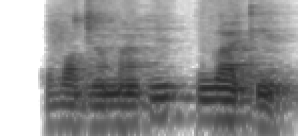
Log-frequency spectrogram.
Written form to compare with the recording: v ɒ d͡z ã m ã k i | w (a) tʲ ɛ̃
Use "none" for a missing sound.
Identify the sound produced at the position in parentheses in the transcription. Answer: a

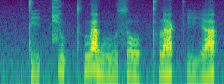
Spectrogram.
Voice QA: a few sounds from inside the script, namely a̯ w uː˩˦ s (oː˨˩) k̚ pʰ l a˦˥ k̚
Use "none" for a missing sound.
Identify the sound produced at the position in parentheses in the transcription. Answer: oː˨˩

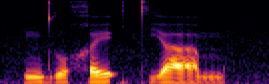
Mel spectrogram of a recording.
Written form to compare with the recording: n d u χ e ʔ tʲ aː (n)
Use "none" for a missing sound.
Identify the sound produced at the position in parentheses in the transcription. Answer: m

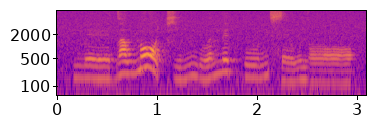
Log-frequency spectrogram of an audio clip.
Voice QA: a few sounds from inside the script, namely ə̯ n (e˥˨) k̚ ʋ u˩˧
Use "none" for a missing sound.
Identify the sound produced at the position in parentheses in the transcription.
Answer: e˥˨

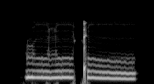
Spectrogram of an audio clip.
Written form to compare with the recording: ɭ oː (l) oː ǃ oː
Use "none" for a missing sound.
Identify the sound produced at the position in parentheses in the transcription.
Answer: l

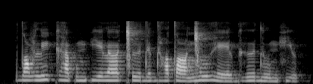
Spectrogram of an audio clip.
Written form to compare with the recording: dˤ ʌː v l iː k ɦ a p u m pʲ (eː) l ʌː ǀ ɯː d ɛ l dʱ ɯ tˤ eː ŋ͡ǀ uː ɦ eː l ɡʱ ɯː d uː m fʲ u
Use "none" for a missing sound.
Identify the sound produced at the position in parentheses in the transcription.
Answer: eː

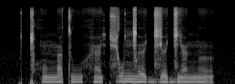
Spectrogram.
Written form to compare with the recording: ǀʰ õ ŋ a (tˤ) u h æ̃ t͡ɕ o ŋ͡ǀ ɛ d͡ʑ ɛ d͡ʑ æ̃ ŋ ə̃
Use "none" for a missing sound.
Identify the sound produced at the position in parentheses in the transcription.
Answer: t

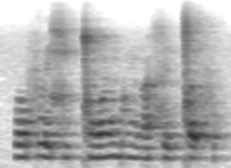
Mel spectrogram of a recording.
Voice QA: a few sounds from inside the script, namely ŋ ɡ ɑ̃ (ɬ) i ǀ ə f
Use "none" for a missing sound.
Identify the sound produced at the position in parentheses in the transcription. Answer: ɬ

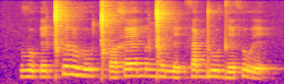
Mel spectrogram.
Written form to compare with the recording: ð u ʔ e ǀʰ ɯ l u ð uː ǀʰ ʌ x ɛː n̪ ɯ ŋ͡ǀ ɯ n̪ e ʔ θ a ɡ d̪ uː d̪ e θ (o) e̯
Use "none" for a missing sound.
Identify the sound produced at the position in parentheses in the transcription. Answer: u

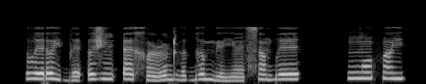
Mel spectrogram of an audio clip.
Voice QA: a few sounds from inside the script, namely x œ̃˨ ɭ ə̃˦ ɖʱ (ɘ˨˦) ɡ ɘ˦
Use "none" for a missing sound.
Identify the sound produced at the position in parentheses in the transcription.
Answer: ɘ˧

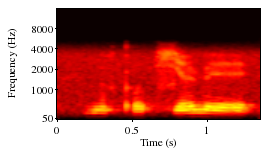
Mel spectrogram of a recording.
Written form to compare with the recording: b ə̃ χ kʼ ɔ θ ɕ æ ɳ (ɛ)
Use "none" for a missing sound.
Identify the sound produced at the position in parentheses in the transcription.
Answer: ɛ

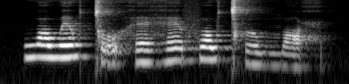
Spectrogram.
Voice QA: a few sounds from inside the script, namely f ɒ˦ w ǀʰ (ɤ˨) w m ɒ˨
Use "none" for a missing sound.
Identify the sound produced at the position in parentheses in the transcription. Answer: ɤ˨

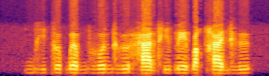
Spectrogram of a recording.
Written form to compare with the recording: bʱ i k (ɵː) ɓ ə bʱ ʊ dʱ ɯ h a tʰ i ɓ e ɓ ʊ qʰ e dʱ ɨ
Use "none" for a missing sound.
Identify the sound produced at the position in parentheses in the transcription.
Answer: ɵ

